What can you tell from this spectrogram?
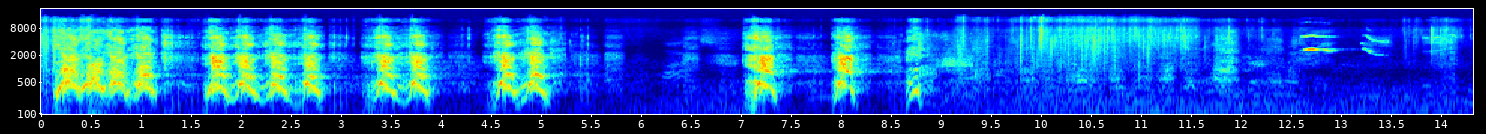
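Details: Kangal dog behaving aggressively, giving loud clustered barks in quick pairs and triples, then a few single barks before fading into quiet background noise with faint distant sounds.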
